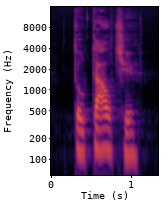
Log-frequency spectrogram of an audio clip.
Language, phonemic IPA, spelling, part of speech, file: Dutch, /tɔˈtaːl.tjə/, totaaltje, noun, Nl-totaaltje.ogg
- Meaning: an arrangement of light spots which serves a general purpose on the stage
